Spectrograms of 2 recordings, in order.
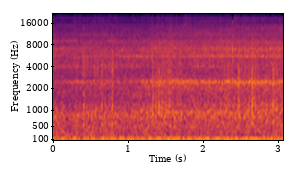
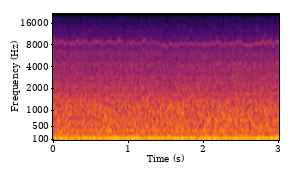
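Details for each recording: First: Holden HK V8 cold start after adjusting spark plug gaps, coil buzzing: uneven loping idle of about four pulses a second with some rattle; owner suspects the carburetor mixture screws are too far out with worn O-rings or leather washers. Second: Holden HK at 60–65 mph, owner having re-adjusted ignition timing and running warm (idle up at 1000 rpm): steady even low engine drone over road noise, no metallic ping; no detonation under load, though pickup is weak.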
